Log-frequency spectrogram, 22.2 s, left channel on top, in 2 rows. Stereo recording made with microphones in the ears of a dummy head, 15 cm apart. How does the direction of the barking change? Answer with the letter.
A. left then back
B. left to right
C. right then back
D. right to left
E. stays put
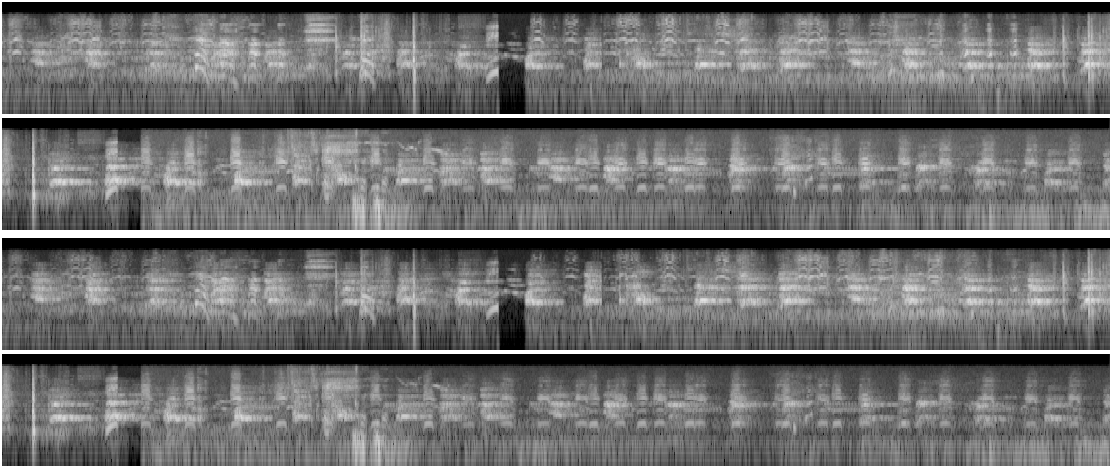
D.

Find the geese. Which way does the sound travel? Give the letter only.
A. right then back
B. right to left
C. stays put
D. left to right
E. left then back
A.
